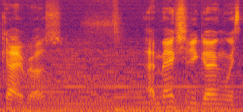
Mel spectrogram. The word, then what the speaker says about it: Kyros: Okay, so it's pronounced Kairos. I'm actually going with Kyros because Kyros in Greece means, respect and status, and so it's actually a fitting name.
